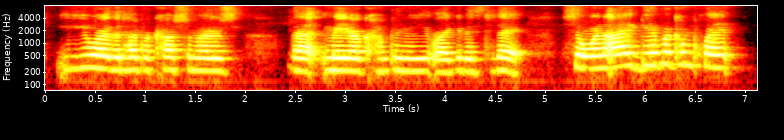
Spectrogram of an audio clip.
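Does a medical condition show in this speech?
Yes: cerebral palsy; both hands affected.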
